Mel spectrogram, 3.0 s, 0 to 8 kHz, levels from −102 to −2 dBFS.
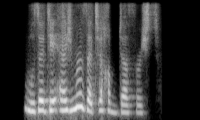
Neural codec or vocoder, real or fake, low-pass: codec, 16 kHz, 0.5 kbps, X-Codec, HuBERT features, trained on balanced general audio; fake; 7.2 kHz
